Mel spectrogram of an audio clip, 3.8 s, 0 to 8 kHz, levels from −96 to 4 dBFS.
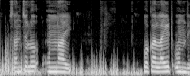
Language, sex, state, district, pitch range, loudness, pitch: Telugu, male, Andhra Pradesh, Anantapur, 175-185 Hz, -13 LUFS, 180 Hz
